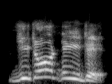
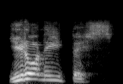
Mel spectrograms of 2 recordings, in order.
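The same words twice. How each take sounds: First: Don't pushed higher and harder, then falling; insistent, don't hit up high; stress on don't. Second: Said in the usual way. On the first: Shown as a demonstration. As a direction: lean hard on don't in You don't need it. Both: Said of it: "I'm gonna re-emphasize that you don't".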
